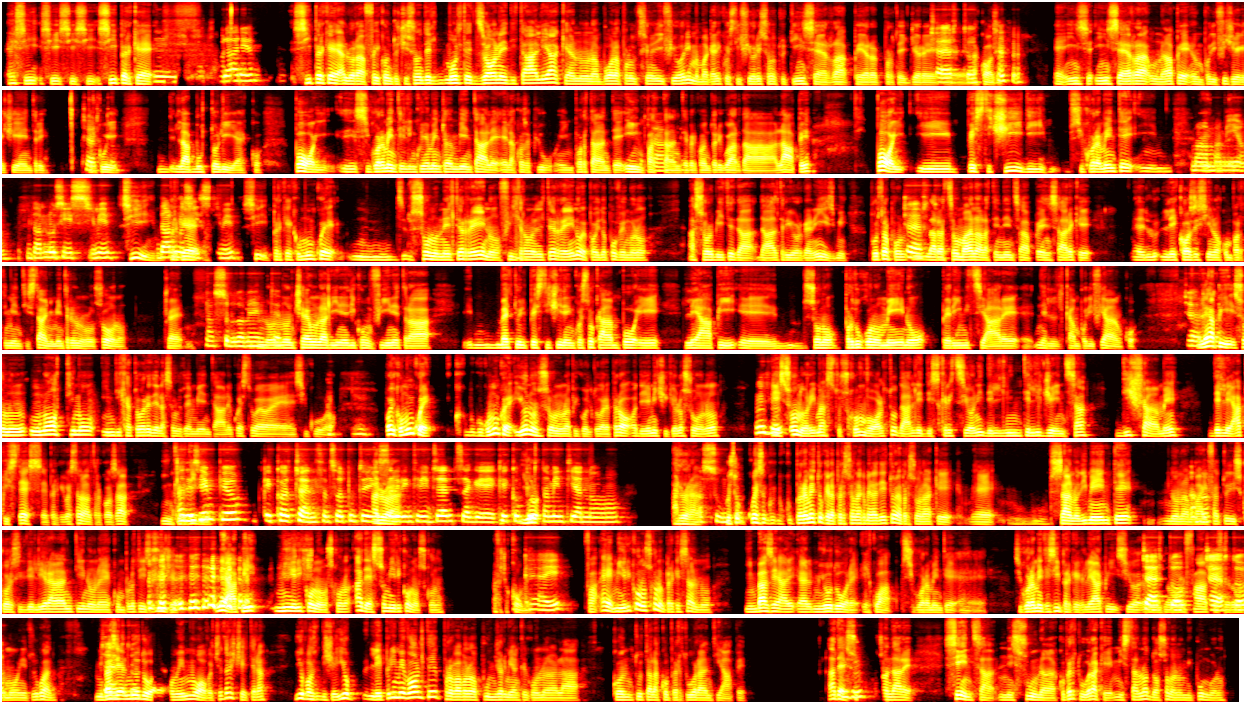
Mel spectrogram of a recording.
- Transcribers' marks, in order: chuckle; tsk; tapping; other background noise; "Cioè" said as "ceh"; throat clearing; "cioè" said as "ceh"; giggle
- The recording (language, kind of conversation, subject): Italian, podcast, Perché, secondo te, le api sono così importanti?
